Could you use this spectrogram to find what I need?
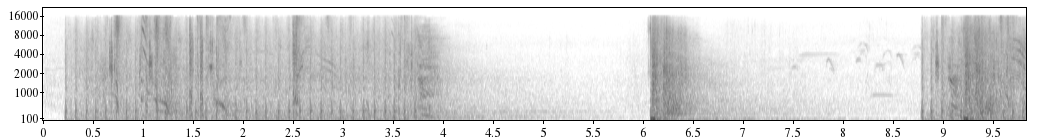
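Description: Gunfire crackles in rapid bursts, with loud single shots echoing.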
